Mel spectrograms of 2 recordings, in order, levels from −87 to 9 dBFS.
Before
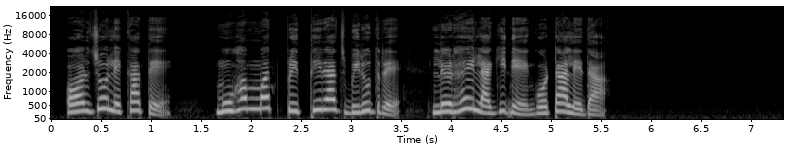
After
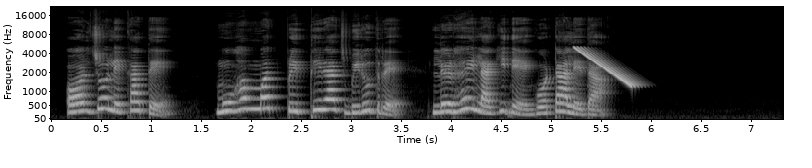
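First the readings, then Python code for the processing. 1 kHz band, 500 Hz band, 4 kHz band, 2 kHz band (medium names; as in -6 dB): +1.0 dB, +0.5 dB, +14.0 dB, +5.5 dB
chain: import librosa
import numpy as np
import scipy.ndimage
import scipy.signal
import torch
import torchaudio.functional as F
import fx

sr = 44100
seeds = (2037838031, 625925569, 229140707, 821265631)

y = fx.spec_paint(x, sr, seeds[0], shape='fall', start_s=5.23, length_s=0.59, low_hz=1200.0, high_hz=5000.0, level_db=-22.0)
y = fx.room_flutter(y, sr, wall_m=6.0, rt60_s=0.26)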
